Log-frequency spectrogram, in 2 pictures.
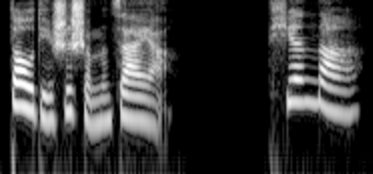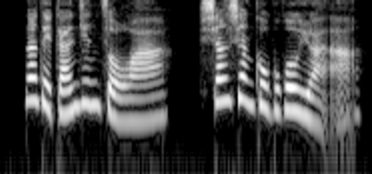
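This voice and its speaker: A fretful middle-aged servant woman, put on by a woman storyteller scolds in a raised voice. Her tone is on the higher side and the recording is dry and close. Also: animated, normal speed, no room sound. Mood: agitated. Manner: agitated, scolding.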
